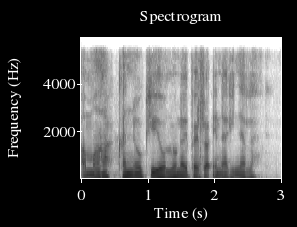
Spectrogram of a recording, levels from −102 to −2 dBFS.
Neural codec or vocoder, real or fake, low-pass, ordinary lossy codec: codec, 16 kHz, 0.8 kbps, ZipCodec; fake; 5.4 kHz; none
